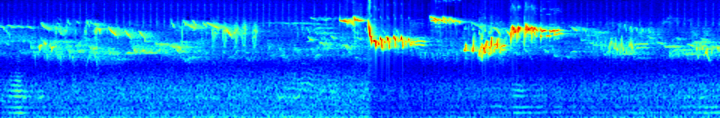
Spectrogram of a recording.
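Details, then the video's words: Song of a European robin: faint high warbles give way to a louder phrase of sharp descending whistles and rapid trills, then fade back into soft, distant twittering. "Soothing Sounds of European Robins"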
